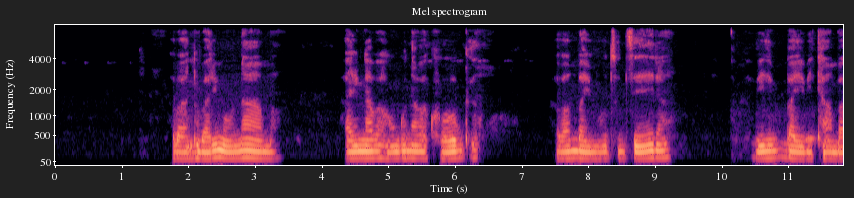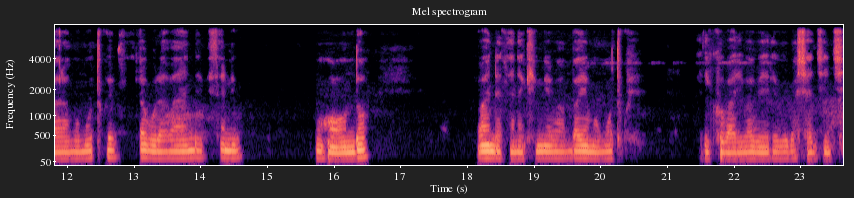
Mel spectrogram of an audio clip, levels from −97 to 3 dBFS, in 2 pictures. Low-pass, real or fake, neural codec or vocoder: 7.2 kHz; real; none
